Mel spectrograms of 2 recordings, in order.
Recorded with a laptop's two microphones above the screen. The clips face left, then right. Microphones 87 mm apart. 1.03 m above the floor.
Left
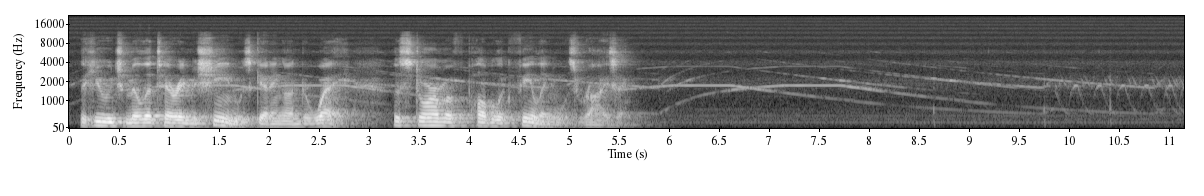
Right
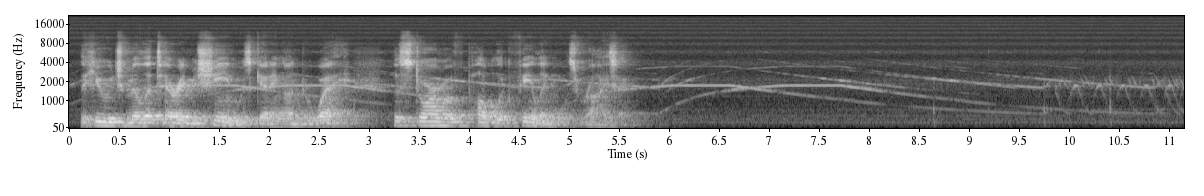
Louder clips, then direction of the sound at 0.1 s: Left 7 dB; 35° left (ahead or behind).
